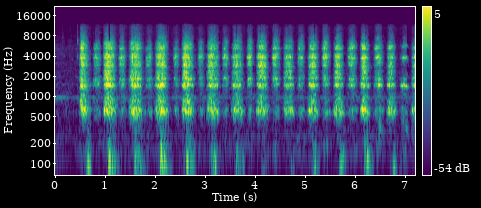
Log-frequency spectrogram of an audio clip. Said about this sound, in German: Dann können wir nochmal 3-mal atmen. Und dann atmen wir nochmal zu 60% ein und kommen nochmal in die Feueratmung.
